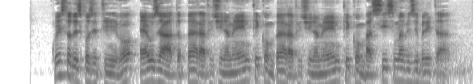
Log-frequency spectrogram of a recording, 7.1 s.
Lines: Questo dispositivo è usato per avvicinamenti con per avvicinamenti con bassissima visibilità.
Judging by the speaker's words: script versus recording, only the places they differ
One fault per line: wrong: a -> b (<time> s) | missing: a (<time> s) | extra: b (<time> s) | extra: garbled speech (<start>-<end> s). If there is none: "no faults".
no faults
